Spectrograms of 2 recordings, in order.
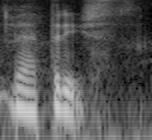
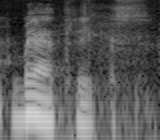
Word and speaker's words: Beatrix: Beatrix, es que es como... A lo mejor no se pronuncia así, ¿no? Beatriz. – Beatrix.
